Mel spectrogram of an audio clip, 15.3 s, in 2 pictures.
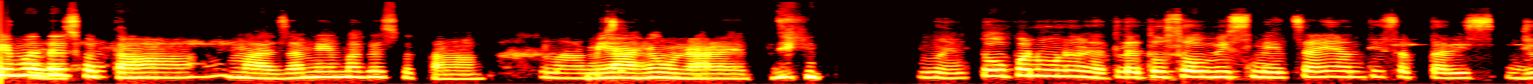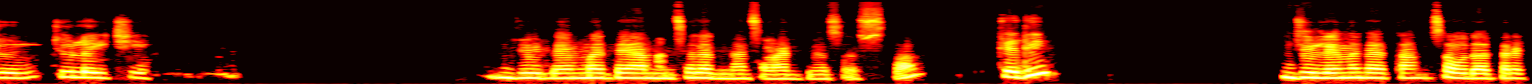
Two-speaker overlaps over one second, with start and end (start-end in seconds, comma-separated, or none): none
